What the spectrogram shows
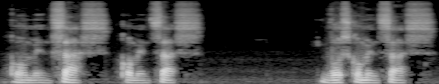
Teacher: And notice there's no stem change here. So comenzas. The stress is on the last syllable.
